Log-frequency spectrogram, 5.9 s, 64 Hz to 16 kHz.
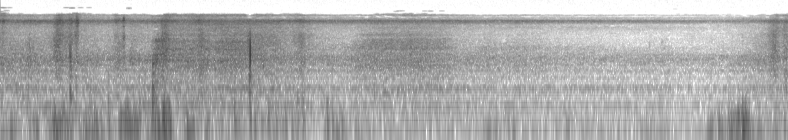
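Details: Honey bees buzz on 8 March 2015. The hum swells and fades, with sharp passing buzzes around the first two seconds, a quieter stretch, then louder buzzing again at the end.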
